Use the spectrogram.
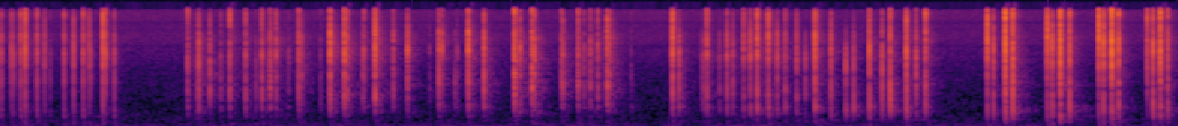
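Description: Fingertips tap rapidly on a gray plastic IKEA cutting board with a ridged back, making dozens of short, dry, bright clicks with almost no ring. The taps come in quick bursts separated by brief pauses, over a faint low background hum.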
